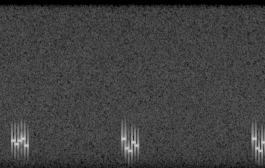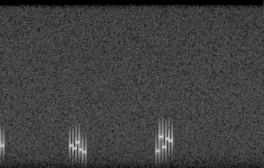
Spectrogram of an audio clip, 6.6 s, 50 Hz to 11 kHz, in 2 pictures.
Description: Five-tone selective call (EEA), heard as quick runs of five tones, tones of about 40 ms. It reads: 97906 04286 04286 64831 22509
